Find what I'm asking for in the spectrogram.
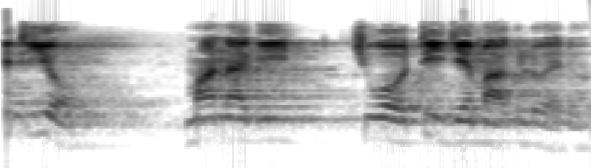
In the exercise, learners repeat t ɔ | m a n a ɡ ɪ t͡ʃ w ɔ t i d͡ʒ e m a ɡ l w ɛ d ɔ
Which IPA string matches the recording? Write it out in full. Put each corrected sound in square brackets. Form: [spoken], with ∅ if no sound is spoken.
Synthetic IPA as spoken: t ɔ | m a n a ɡ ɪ t͡ʃ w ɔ t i d͡ʒ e m a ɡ l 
